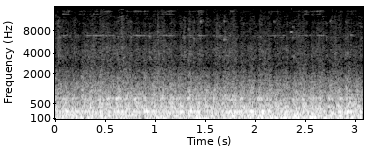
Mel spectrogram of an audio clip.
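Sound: train travelling on rails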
